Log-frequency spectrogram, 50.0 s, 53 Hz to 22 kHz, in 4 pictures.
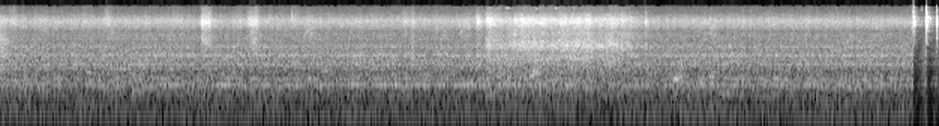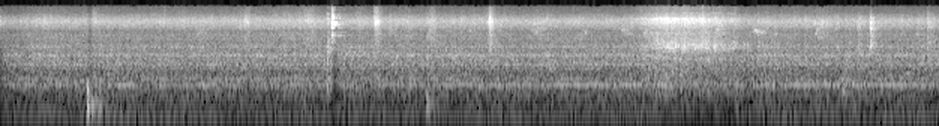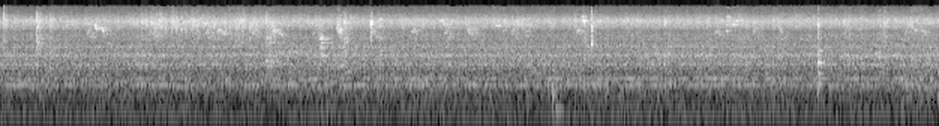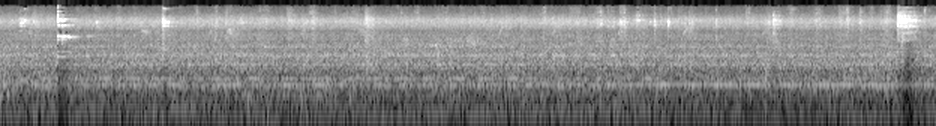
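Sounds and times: motor drone: 6.0s - 11.0s, 19.4s - 28.6s.

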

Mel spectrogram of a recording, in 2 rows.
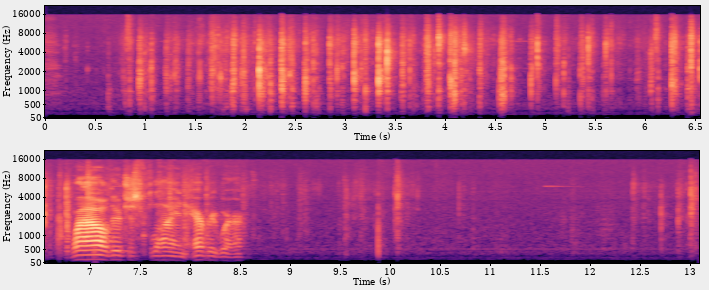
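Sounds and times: cards being shuffled by hand: 0.6s - 10.8s, 12.4s - 13.0s.

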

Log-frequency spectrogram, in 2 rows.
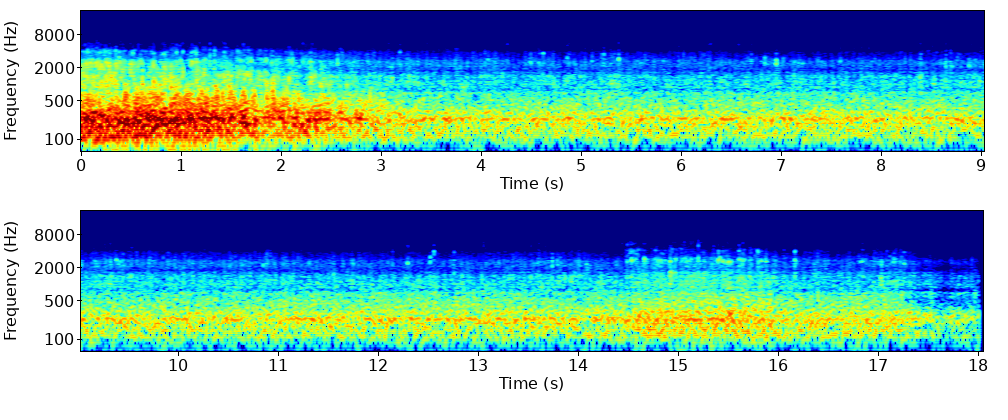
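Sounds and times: rocket engine roaring: 0.0s - 5.6s.

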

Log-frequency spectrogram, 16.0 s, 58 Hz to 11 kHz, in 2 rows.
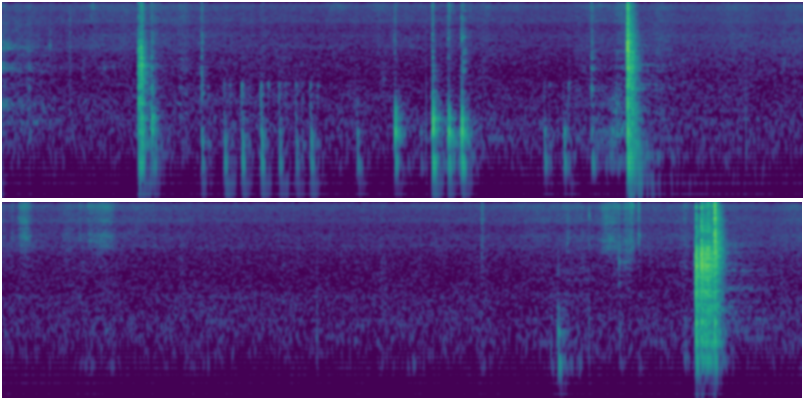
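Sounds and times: stamp knocking on tabletop: 1.4s - 4.8s.

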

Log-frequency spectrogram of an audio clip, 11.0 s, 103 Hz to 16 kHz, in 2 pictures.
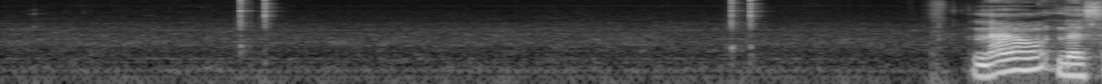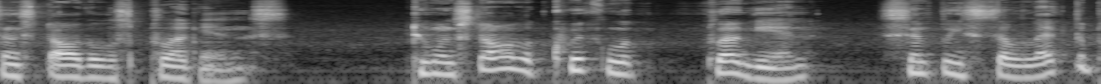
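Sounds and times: faint low hum: 0.0s - 11.0s
computer mouse double clicks: 3.6s - 3.9s.

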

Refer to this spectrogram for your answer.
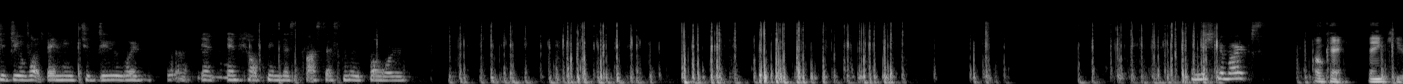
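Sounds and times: typing on computer keyboard: 2.4s - 3.9s, 4.5s - 9.1s, 9.7s - 10.1s, 10.8s - 12.4s.

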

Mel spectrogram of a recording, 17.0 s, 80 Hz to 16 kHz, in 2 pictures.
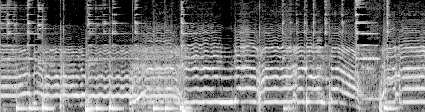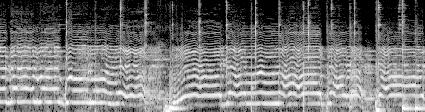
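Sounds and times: drum strokes: 0.0s - 4.4s, 5.1s - 8.2s, 9.8s - 17.0s
man singing devotional folk song: 0.0s - 17.0s.

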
